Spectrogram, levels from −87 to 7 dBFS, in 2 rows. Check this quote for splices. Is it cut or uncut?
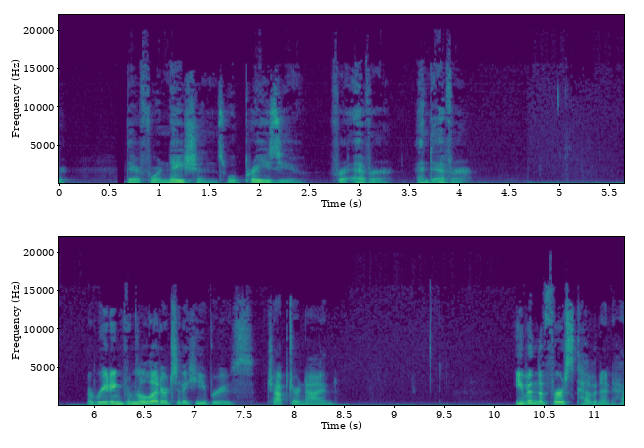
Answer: uncut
